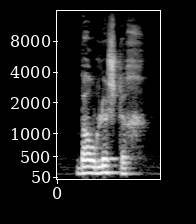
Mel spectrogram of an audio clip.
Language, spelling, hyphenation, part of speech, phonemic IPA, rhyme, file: Dutch, bouwlustig, bouw‧lus‧tig, adjective, /ˌbɑu̯ˈlʏs.təx/, -ʏstəx, Nl-bouwlustig.ogg
- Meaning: eager to build, having an avidity for building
